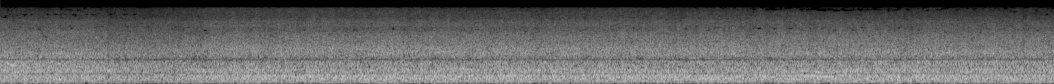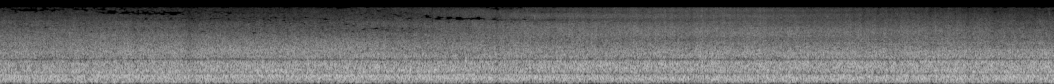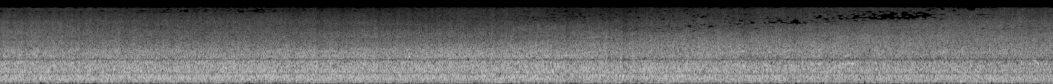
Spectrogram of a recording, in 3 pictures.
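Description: Waterfall: a loud, steady rush of falling water.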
